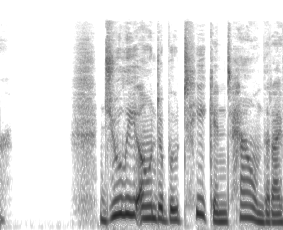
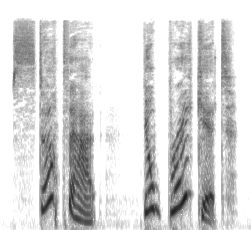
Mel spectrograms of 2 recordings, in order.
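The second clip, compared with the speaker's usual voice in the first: high, loud, alarmed yell; frightened shout; 13 semitones higher, 3 dB louder, much slower than usual. A narrator's reading. Woman yelling in fear as her lover hits the window, terrified. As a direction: shout at him to stop, scared.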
